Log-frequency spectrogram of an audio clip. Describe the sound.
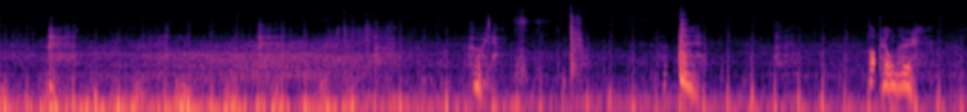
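Footsteps of a person running along a road near an old motorway access road, a steady rhythmic patter of many steps under a man talking.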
